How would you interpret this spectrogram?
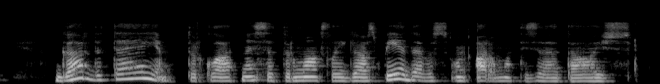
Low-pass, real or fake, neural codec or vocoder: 7.2 kHz; fake; vocoder, 44.1 kHz, 128 mel bands every 512 samples, BigVGAN v2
